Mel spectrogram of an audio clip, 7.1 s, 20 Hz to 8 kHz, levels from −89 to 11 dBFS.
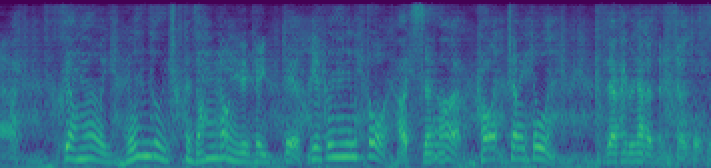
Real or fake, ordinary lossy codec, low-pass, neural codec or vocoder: fake; MP3, 64 kbps; 7.2 kHz; codec, 16 kHz, 0.5 kbps, FreqCodec, larger model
